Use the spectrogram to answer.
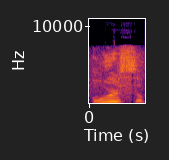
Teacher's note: esse O não é pronunciado como um O, ele é pronunciado como um U, que é um U um pouco mais centralizado. Então, esse processo é o alteamento, né?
